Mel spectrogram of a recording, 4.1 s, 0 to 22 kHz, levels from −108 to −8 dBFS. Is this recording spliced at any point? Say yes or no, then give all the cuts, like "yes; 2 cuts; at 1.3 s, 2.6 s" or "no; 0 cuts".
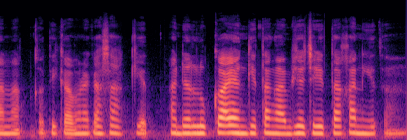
yes; 1 cut; at 1.6 s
